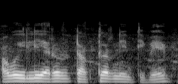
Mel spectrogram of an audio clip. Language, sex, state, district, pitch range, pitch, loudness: Kannada, male, Karnataka, Koppal, 125-140 Hz, 135 Hz, -14 LUFS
